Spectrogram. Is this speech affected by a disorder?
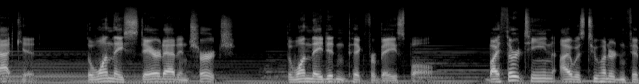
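No.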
